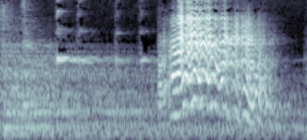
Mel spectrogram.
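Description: A donkey brays, starting with lower harmonic groans and swelling into a loud, strained, wavering hee-haw in the second half, with no talking.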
